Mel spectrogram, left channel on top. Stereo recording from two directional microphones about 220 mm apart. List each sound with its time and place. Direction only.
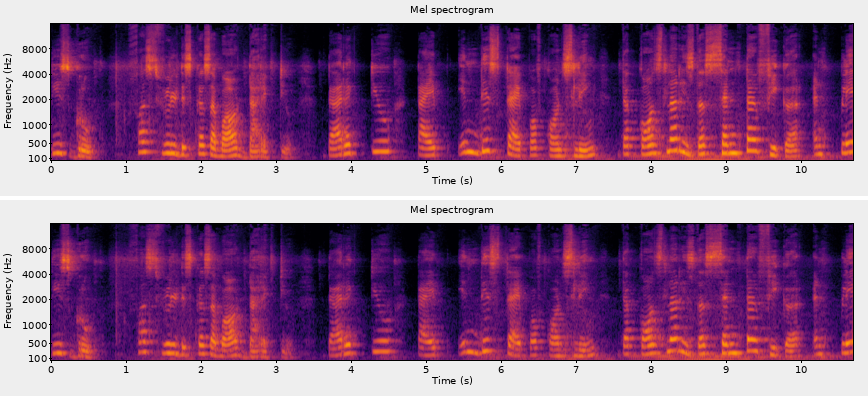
0.0 s a woman's voice: 45° left (ahead or behind)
